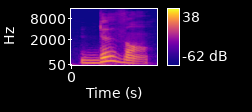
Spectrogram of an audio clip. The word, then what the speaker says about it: devant: Devant, final T not pronounced.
